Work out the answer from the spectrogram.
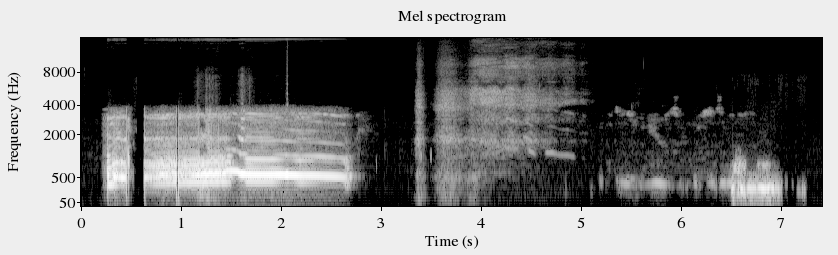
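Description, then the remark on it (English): A dog lets out a loud, sustained howl with a wheezy, reedy tone lasting a couple of seconds, followed by faint scattered noises and a brief low burst near the end. “He's got a heck of a howl.”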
